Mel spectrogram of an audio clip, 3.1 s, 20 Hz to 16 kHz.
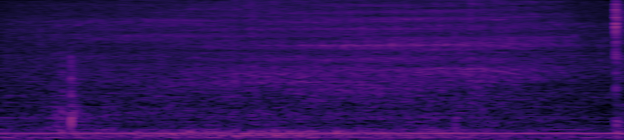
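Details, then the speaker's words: Bachmann LBSC Thomas model locomotive at speed setting 50: soft steady motor hum with no knocks, faint click at end; noticeably quieter than the older serviced Thomas. "man quite a bit quieter isn't it"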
